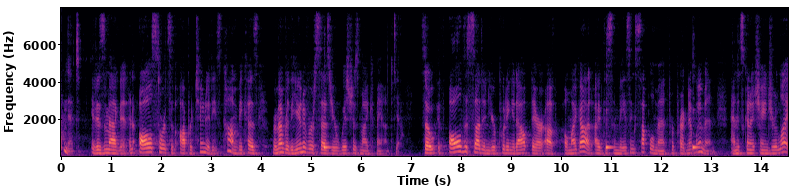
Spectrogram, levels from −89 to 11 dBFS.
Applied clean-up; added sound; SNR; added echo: none; Cowbell; 5 dB; reverberation time 0.3 s.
